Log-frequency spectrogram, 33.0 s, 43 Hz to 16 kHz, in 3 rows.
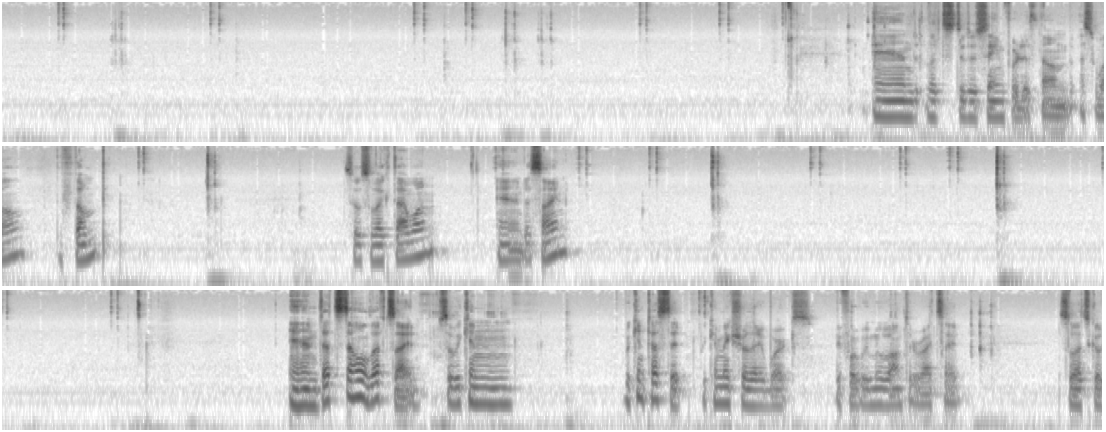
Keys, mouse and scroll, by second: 1.1 l, 4.2 l, 5.0 l, 5.4 l, 21.0 middle click, 31.7 ctrl+Tab.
